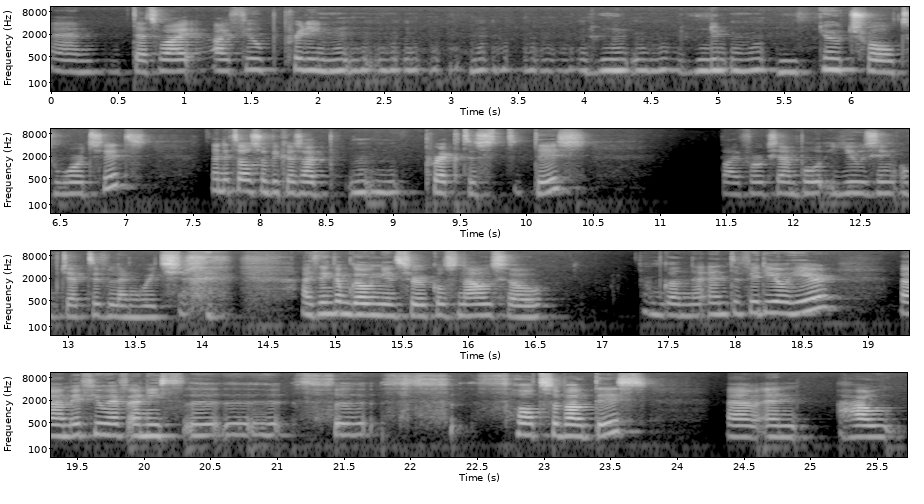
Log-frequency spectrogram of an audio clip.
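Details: Adult woman who stutters, speaking without trying to control her stutter, including blocks; stuttering.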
